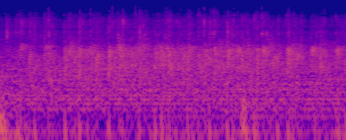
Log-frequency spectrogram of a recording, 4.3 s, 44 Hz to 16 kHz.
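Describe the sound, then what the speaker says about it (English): Faint, distant applause from a crowd at a county 4-H fair meat goat show, a steady wash of clapping that holds at an even level throughout. "give them a big round of applause"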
